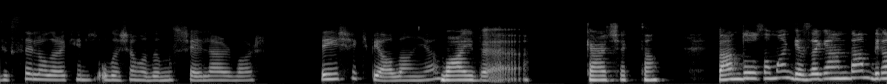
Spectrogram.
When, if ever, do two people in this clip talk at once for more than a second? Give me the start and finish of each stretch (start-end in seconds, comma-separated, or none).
none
